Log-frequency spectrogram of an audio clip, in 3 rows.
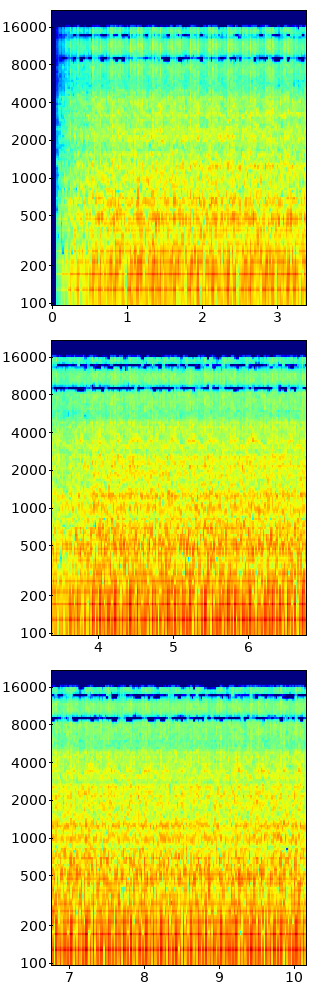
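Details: Honda EU7000is generator with a GenConnex conversion kit, running on natural gas at about 700 VA light load, gives a heavy, lumpy, uneven drone, shakes and backfires; it runs worse with no load. The cause is not confirmed.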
